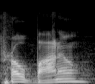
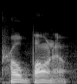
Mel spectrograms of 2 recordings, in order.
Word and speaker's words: pro bono: Pauly, you said pro bono. It's actually pronounced pro bono. Only Bono from U2 pronounces bono like that.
